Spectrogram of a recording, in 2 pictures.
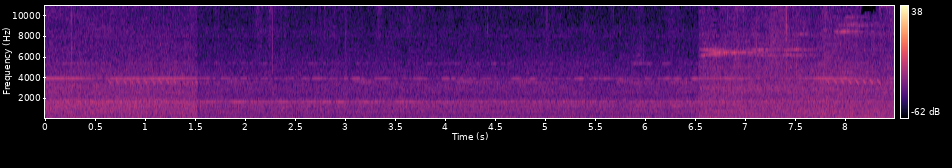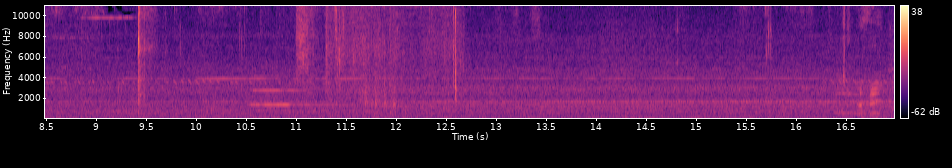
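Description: Wind on the microphone, a steady rushing noise that drops a little about a second and a half in and comes back up about six and a half seconds in, with a few faint clicks.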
